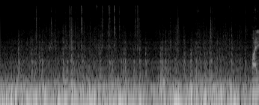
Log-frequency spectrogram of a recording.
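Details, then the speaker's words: VW Gol-family car driving over bumps: sharp, irregular knocks from the front suspension over low road rumble, no steering wheel vibration felt; suspected steering tie rod end, possibly sway bar link or axial rod. "que barulho irritante e as pancadinha é forte então isso aí pode ser terminal de direção"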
